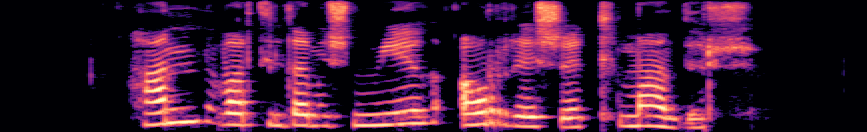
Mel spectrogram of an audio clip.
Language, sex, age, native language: Icelandic, female, 20-29, Polish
